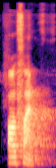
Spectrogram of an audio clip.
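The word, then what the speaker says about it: often: सकते हैं जैसे कि ऑफ ओ एफ टी ई एन ऑन ऑन का मतलब होता है अक्सर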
